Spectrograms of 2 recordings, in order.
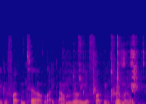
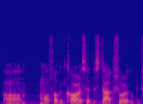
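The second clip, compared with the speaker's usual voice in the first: ordinary talk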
